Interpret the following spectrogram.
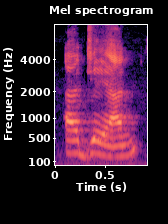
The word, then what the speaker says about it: Dan: Looking at this, they were below Dan, or Don, however you want to pronounce Dan.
